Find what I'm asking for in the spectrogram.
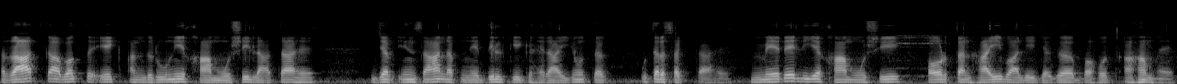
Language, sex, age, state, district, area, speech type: Urdu, male, 30-45, Delhi, North East Delhi, urban, spontaneous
